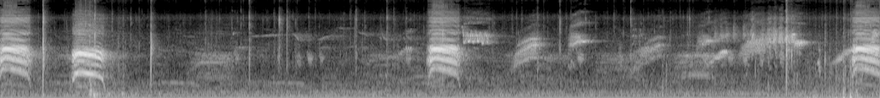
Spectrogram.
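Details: Crows competing with other birds for food outdoors: loud, harsh, rasping caws at about one, four and nine seconds, with thinner chirps and whistles from smaller birds between them over a steady low background rumble.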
